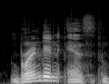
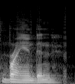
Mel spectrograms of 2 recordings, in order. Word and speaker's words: Brandan: And Brendan is it Brendan or is it Brandon? Because it's spelled one way, but I kept hearing Sienna say Brandon, but it's spelled like it says Brendan. No, it's Brandon. It's Brandon.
